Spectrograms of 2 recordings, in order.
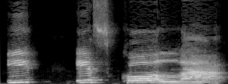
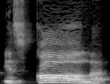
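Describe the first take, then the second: First: "escola" very slow, syllable by syllable; slow dictation. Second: "escola" with a long, leaning CO; calling the word. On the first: Teacher gives pupils an example word, slowly dictated. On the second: Teacher checks the strong syllable for pupils, calling the word. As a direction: call out "escola", holding the middle syllable. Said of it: "chame a palavrinha pra ter certeza". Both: Shown as a demonstration.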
